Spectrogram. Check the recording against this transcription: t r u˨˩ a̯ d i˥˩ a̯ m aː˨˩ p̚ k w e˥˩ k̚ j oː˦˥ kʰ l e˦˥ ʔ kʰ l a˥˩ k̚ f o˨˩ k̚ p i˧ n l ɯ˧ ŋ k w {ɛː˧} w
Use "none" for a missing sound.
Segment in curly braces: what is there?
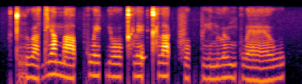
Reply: ɛː˩˦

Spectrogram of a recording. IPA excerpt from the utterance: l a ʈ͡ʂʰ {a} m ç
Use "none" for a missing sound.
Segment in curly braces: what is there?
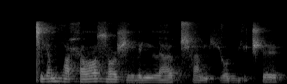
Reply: a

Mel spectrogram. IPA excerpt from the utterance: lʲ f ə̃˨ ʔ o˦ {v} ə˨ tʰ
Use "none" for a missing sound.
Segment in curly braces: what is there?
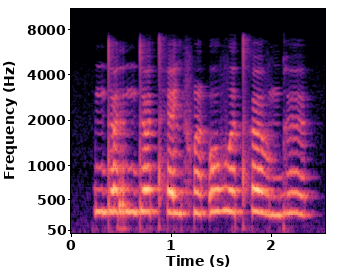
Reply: v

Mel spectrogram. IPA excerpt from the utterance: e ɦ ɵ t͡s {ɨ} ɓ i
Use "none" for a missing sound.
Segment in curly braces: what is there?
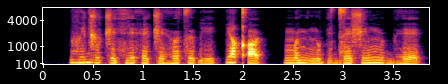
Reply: ɨ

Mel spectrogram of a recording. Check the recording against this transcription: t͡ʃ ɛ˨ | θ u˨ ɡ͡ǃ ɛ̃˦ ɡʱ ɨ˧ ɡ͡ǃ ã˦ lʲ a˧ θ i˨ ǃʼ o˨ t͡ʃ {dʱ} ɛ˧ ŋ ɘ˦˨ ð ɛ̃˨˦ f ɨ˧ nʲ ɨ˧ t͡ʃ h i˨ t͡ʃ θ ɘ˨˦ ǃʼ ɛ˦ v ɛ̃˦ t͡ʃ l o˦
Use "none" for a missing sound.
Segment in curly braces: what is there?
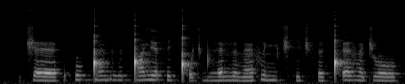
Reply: dʱ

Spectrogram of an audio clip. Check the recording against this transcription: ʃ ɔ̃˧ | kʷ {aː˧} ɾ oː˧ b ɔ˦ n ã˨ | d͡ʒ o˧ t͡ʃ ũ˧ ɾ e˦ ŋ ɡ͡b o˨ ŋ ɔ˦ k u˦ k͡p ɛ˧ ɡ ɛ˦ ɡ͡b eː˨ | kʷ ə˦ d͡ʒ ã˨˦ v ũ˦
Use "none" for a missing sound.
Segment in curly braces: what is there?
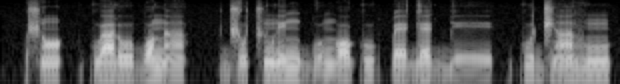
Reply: aː˧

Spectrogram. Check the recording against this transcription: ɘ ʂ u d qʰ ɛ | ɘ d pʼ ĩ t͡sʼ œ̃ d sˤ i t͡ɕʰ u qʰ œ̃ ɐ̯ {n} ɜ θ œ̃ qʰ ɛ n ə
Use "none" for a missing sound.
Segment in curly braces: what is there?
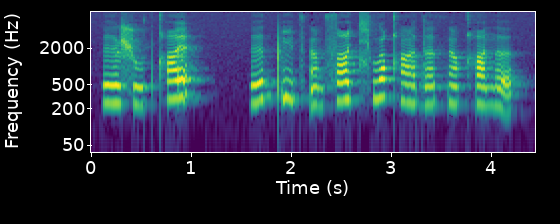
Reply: d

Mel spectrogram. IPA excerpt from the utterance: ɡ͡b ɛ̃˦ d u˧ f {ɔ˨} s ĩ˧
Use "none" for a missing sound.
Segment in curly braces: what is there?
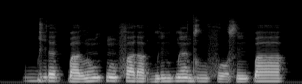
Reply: o˨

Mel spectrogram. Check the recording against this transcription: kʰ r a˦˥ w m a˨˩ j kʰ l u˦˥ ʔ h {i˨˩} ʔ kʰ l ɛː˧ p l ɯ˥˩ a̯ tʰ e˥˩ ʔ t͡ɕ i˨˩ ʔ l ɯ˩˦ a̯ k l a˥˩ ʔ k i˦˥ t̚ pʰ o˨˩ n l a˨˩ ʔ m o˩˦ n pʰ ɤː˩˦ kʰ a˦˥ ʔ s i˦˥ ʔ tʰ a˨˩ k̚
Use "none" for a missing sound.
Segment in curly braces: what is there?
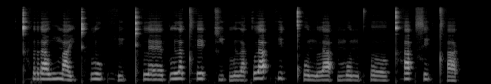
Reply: i˨˩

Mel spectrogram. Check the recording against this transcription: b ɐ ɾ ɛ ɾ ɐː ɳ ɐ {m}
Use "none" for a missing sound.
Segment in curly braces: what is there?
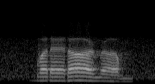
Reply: m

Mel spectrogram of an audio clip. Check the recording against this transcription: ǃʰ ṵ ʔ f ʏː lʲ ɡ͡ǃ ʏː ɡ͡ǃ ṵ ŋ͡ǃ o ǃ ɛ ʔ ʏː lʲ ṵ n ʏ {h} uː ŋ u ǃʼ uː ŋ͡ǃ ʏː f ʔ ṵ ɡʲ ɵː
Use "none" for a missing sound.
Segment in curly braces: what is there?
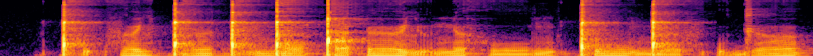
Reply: h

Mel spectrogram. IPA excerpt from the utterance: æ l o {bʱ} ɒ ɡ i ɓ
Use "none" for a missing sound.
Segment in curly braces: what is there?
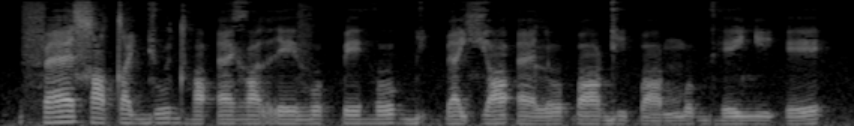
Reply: ɓ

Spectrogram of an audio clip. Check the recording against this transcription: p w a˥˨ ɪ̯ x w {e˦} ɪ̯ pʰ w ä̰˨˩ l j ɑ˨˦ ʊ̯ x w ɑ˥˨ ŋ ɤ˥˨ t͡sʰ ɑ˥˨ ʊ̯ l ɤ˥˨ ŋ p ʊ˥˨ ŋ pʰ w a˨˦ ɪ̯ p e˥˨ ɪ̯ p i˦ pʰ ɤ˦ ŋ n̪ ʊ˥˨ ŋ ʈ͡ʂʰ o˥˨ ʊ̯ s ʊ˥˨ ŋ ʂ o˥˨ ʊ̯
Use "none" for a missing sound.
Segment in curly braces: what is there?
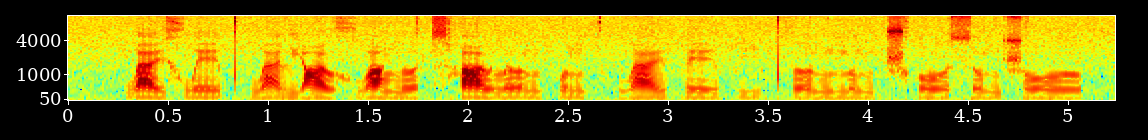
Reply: e˦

